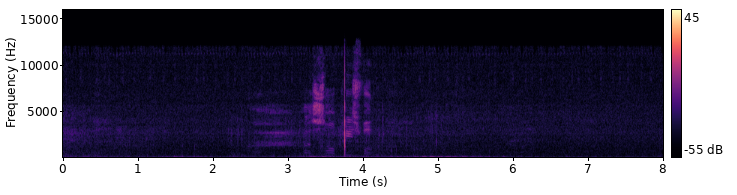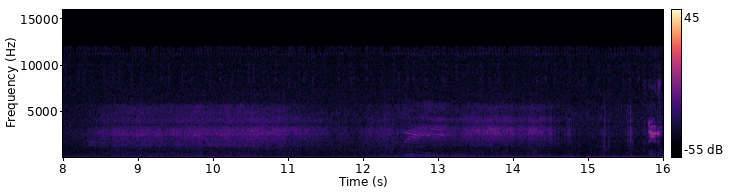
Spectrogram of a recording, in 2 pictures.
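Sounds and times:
quiet outdoor hiss: 0.0 - 16.0.

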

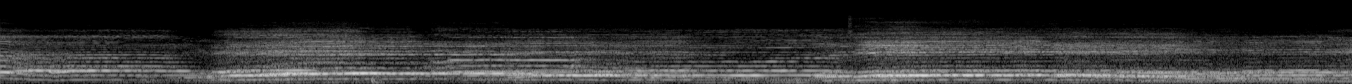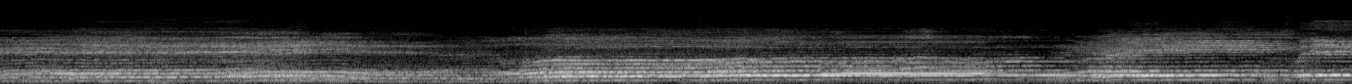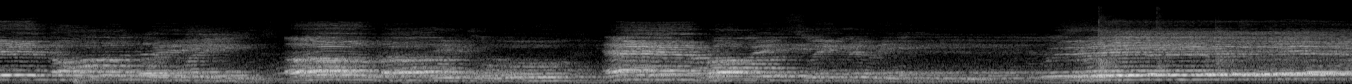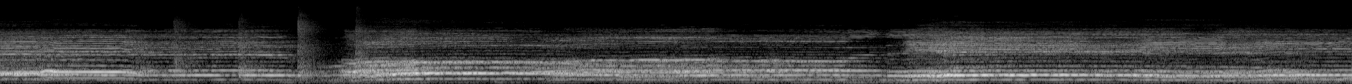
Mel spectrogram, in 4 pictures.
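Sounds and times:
group singing a hymn: 0.0 - 54.0.

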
